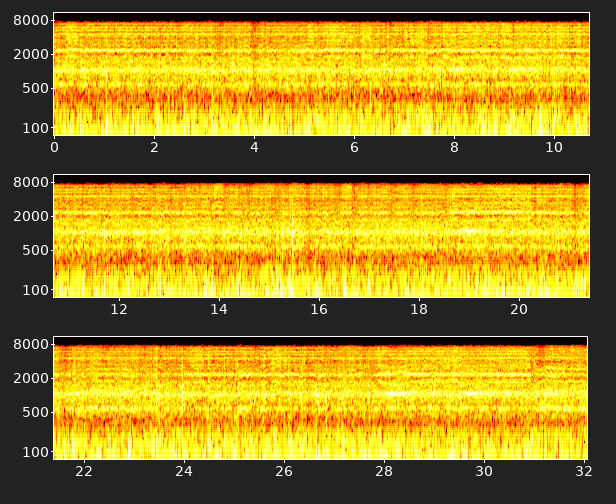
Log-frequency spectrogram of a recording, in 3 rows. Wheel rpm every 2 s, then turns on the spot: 160, 160, 150, 150, 150, 160, 160, 160, 160, 160, 150, 150, 150, 150, 150, 150.
none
